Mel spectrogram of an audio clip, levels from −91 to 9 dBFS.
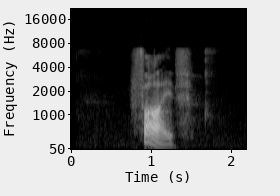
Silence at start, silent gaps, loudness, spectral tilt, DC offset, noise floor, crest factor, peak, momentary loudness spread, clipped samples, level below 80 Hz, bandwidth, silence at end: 0.8 s; none; -23 LUFS; -3 dB/octave; under 0.1%; -74 dBFS; 22 dB; -6 dBFS; 23 LU; under 0.1%; -82 dBFS; 7.2 kHz; 0.75 s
